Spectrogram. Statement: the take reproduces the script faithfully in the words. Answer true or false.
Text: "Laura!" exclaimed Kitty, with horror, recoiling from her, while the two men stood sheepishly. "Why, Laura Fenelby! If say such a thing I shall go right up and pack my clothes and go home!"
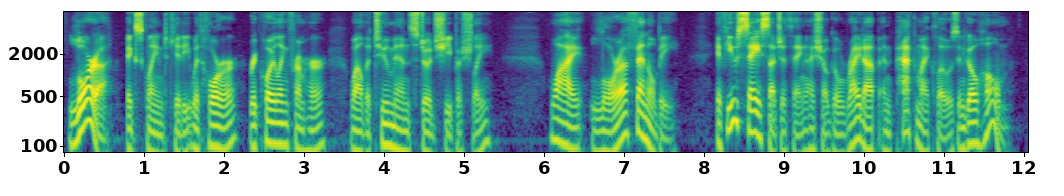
false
